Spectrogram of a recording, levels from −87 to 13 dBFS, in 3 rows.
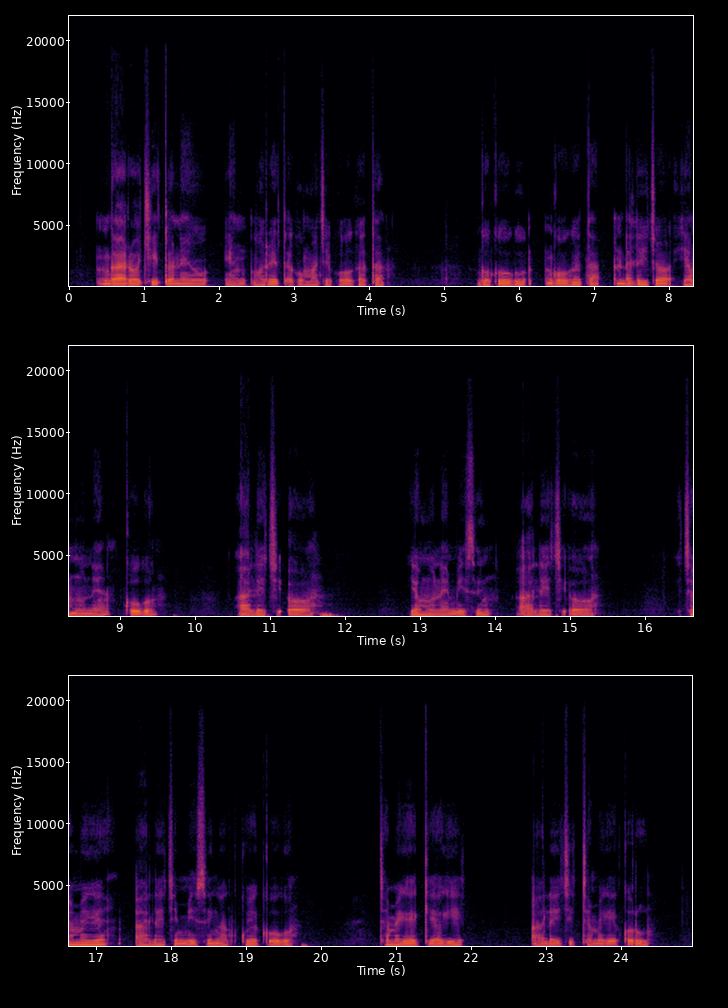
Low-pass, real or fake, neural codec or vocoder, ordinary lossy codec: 19.8 kHz; fake; autoencoder, 48 kHz, 128 numbers a frame, DAC-VAE, trained on Japanese speech; none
